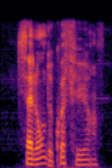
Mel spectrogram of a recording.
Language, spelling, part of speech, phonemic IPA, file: French, salon de coiffure, noun, /sa.lɔ̃ də kwa.fyʁ/, Fr-salon de coiffure.ogg
- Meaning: hair salon; barbershop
